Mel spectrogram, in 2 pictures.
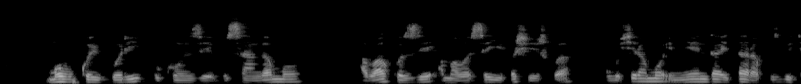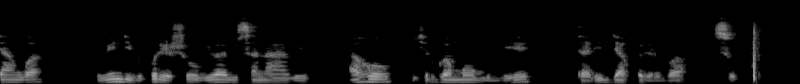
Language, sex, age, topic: Kinyarwanda, male, 25-35, finance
